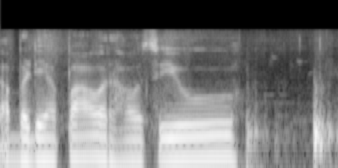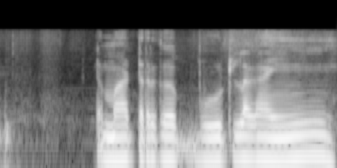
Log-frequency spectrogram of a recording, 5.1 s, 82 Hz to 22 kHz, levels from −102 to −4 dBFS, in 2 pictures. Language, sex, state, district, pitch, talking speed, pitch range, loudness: Garhwali, male, Uttarakhand, Uttarkashi, 115 Hz, 105 wpm, 115-120 Hz, -14 LUFS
